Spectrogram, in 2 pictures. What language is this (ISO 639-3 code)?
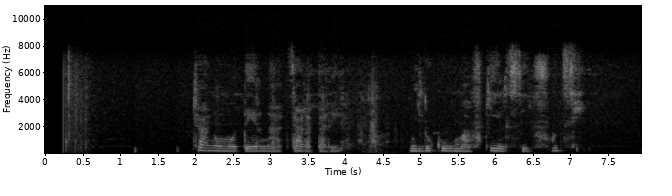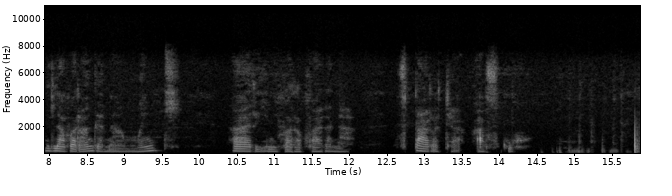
mlg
